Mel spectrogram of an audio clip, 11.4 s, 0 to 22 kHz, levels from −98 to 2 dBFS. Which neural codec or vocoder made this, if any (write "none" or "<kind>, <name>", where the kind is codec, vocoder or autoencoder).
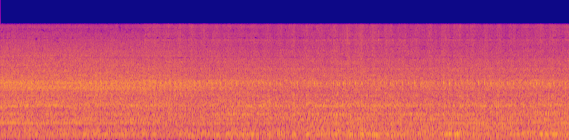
vocoder, Vocos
